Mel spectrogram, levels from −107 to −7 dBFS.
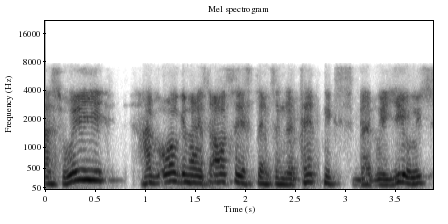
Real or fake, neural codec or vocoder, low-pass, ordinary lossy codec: fake; codec, 16 kHz, 2 kbps, FreqCodec, smaller model; 7.2 kHz; Opus, 16 kbps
